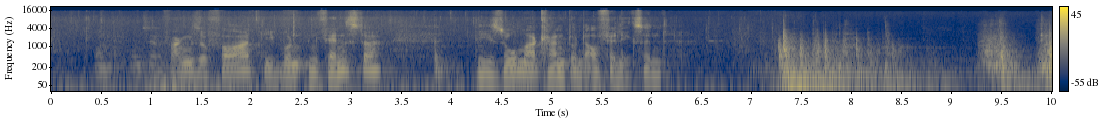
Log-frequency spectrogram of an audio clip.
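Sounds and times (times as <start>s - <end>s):
speech: 0.4s - 6.3s
heavy chapel door creaking and grinding: 6.6s - 10.0s
heavy chapel door scraping open at a forest chapel in a national park: 9.2s - 10.0s.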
